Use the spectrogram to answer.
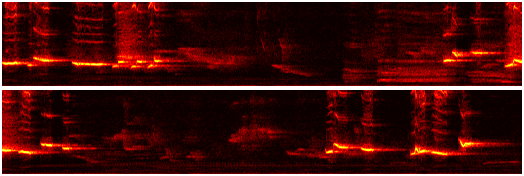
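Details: Orange-headed thrush giving a long, varied song of whistled phrases mixed with harsh, scratchy notes, arranged in three bursts with pauses between them.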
